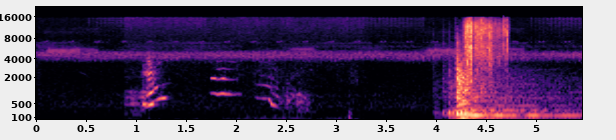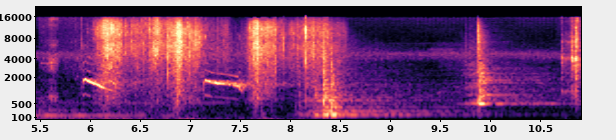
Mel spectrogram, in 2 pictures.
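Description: A few faint gliding animal calls, then about four seconds in a music track starts with a loud hit and sustained low chords, with sharp hits and falling cries layered over it.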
